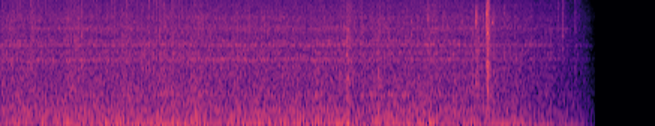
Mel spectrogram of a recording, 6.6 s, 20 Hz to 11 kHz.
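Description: Steady, loud rumble in a Boeing 717 cockpit during the landing roll just after touchdown, with the Rolls-Royce BR715 engines in reverse thrust and the wheels running on the runway, with a few light clicks. The sound fades out quickly near the end.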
